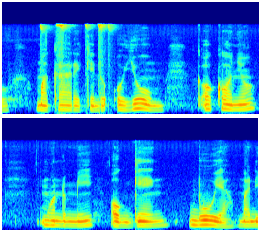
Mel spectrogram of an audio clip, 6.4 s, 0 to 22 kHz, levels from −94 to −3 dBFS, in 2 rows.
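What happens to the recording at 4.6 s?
At 4.6 s the speech is still under the 4-bit ADPCM compression heard throughout. Coarse 4-bit prediction steps leave a level-following gritty hiss and roughened consonant attacks, and with nothing above 10.6 kHz, which fits a sample rate near 22 kHz, the sound is dulled.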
